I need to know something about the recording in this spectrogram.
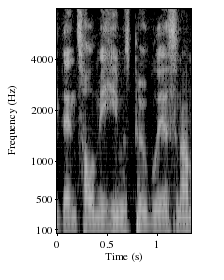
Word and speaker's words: Publius: I thought it was Publius, but he pronounces it Publius.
